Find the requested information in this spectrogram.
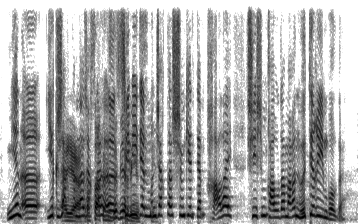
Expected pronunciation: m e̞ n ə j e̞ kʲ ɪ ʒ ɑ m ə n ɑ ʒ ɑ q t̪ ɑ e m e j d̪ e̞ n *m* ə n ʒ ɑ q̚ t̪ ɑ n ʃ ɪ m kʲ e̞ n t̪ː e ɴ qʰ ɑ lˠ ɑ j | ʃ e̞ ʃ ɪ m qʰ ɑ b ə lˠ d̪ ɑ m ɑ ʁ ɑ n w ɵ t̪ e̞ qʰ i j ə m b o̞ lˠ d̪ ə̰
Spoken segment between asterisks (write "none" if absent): m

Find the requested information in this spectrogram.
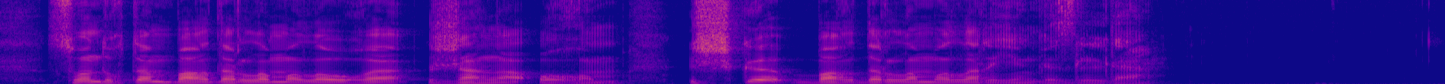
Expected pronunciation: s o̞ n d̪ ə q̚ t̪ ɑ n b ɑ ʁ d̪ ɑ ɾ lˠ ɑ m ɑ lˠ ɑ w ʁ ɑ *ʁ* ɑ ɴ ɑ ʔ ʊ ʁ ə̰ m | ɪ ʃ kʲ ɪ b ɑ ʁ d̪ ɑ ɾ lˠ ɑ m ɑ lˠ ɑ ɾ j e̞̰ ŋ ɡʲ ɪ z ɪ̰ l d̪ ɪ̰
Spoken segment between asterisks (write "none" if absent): ʒ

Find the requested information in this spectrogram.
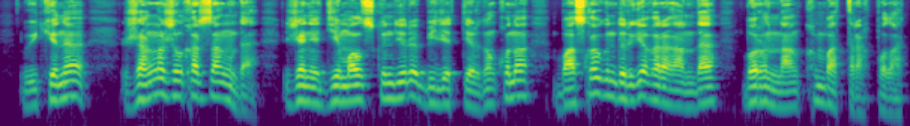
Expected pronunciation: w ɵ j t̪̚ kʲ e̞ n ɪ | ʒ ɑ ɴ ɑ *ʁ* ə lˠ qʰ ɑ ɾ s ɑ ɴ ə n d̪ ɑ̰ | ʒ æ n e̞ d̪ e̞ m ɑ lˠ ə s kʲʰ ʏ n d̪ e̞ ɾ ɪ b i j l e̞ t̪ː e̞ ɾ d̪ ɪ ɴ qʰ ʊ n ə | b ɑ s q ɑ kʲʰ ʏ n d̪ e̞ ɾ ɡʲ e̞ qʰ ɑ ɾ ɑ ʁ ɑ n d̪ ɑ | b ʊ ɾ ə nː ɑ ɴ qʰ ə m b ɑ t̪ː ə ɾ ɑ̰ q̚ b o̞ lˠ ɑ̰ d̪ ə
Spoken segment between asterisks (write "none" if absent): ʒ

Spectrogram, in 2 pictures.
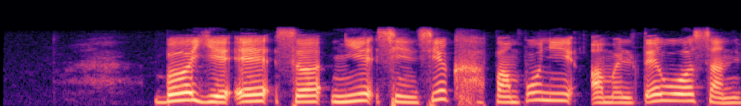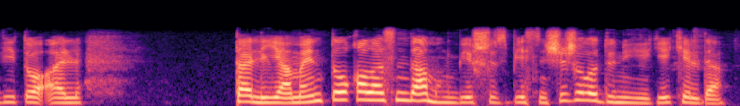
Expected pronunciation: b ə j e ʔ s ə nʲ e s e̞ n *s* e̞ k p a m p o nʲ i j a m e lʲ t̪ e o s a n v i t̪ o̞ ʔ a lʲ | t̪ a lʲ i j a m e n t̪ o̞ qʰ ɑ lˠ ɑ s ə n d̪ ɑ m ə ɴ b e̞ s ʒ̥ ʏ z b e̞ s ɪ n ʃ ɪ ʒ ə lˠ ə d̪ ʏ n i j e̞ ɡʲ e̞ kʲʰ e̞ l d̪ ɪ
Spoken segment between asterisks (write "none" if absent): s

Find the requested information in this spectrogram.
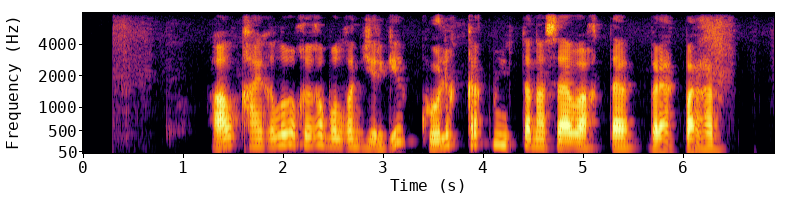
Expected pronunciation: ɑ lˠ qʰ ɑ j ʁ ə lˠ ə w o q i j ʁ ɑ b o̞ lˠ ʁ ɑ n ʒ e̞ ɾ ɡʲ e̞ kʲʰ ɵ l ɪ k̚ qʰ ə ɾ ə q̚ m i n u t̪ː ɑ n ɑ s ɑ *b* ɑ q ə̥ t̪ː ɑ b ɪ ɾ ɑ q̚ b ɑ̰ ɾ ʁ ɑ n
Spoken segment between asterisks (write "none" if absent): w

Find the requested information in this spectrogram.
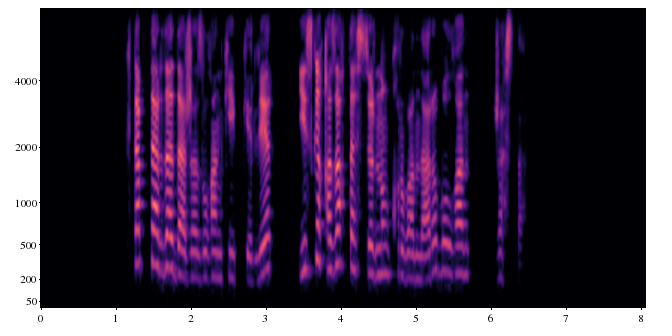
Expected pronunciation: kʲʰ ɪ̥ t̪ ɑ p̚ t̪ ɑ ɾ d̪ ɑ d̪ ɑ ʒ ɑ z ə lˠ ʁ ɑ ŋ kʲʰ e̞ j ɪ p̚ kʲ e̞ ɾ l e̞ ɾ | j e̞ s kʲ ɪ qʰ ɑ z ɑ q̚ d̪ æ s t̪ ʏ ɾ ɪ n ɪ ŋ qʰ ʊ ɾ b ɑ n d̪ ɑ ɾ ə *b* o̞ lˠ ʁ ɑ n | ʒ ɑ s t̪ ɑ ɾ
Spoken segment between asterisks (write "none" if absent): b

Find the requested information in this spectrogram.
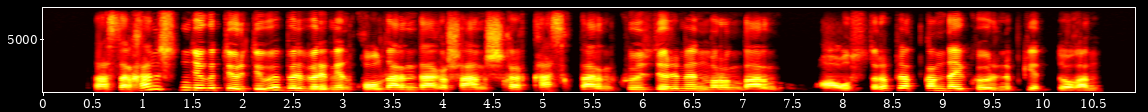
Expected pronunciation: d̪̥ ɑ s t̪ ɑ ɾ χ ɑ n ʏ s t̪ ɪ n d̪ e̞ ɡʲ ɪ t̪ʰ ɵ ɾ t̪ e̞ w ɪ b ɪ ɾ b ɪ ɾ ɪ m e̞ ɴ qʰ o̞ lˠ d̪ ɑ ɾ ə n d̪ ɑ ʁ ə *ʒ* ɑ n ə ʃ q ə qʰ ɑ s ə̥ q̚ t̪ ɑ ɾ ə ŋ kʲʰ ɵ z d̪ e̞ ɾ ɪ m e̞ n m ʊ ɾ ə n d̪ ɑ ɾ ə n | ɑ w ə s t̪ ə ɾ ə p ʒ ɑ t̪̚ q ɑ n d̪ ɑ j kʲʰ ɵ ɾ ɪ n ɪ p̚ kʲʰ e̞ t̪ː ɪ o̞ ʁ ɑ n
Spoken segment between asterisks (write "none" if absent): ʃ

